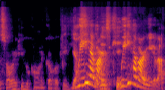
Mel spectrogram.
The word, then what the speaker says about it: Coco Cay: So it's Coco Cay. Yes. But anyway, because it rhymes with perfect day.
